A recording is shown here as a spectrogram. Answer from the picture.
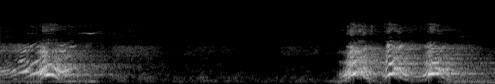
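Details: A Rhodesian Ridgeback barks at a tablet. A strained, rising-falling bark opens the clip. Near-silence follows, then a quick run of three sharp barks.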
